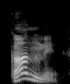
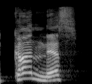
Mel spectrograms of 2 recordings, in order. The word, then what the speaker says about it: Cannes: ну мабуть це багато Канни але чомусь не важивши що це Англія а Франція і каннес згідно французької фонетики вимовляється як Кан просто Кан Ну трошки відійти від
